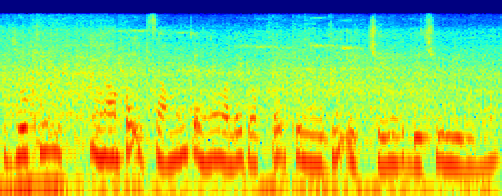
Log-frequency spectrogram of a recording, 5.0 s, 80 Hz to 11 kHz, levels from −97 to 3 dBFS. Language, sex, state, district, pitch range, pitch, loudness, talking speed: Hindi, female, Haryana, Jhajjar, 120-200 Hz, 185 Hz, -17 LUFS, 180 wpm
